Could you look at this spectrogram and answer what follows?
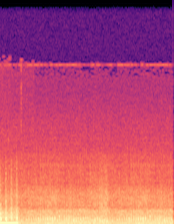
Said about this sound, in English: And here we can see a Sioux helicopter flying in the jungle in Belize in Central America.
